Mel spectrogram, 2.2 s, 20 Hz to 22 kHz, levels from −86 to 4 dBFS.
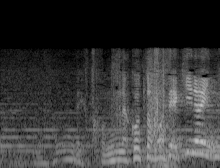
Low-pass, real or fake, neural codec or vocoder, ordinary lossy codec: none; real; none; none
